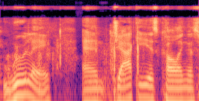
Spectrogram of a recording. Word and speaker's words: Woerlee: Is that how you pronounce it? Yeah, Woerlee. Woerlee.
